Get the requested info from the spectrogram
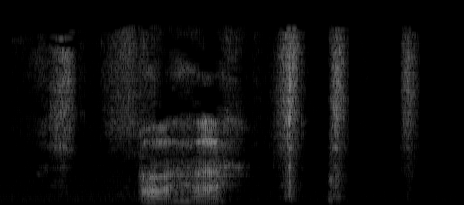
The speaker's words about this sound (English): I hate it. I can't sneeze.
